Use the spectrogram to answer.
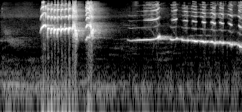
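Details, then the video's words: White-rumped shama lure song: a quick very high ringing trill, then a long thin whistle sliding slowly downward, laced with rapid high ticking notes. "PANCINGAN MURAI BATU TROTOL AGAR CEPAT BUNYI GACOR BONGKAR MATERI"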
